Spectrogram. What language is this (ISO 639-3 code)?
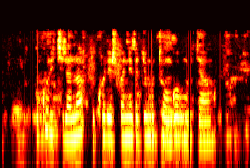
kin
